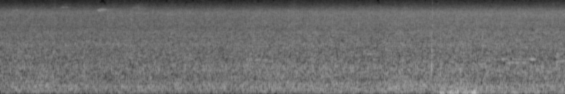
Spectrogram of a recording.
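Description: Steady, even hiss of rain, with a few low rumbles about seven seconds in.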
